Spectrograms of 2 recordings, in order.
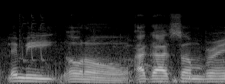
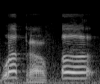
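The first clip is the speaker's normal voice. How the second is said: mock outrage; 14 semitones higher than usual. Reacting to couch bedding.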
